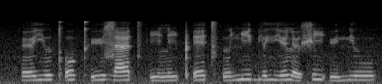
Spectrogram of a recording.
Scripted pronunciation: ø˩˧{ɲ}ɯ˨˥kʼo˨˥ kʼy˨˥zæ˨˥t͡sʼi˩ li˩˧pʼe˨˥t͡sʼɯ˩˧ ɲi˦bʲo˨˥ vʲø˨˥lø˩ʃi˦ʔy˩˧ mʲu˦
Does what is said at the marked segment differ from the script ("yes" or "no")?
yes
